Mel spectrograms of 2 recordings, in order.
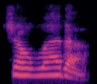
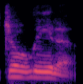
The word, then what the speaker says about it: Jolita: tell you straight out cuz it's not joletta what that's what it's pronounced as but we we we love you and we're gonna call you what you want to be called which is jolita ex your name is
